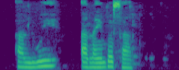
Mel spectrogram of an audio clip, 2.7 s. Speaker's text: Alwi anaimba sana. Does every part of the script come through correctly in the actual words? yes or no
yes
